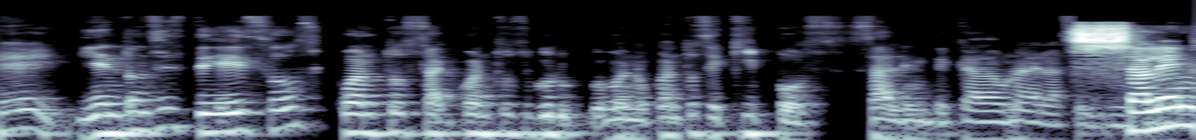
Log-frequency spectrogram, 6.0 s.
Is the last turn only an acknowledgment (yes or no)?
no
